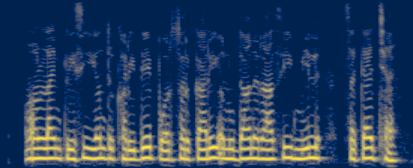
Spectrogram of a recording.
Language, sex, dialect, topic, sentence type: Maithili, female, Southern/Standard, agriculture, question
